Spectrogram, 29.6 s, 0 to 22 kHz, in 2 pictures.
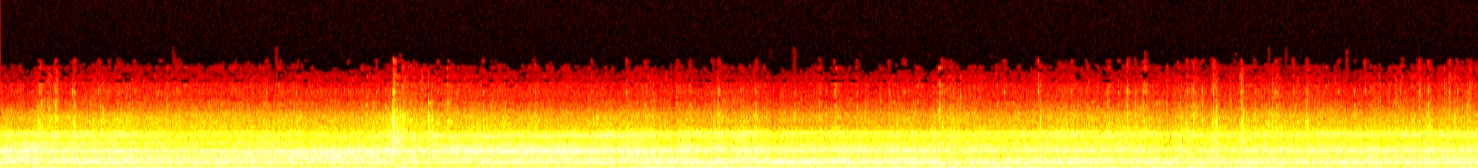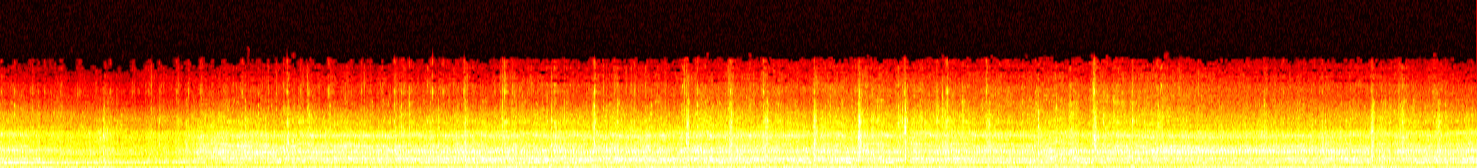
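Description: Honda CG 125 single-cylinder motorcycle engine running steadily under way, with a brief dip in the sound about halfway through.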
